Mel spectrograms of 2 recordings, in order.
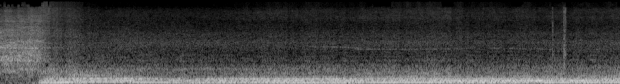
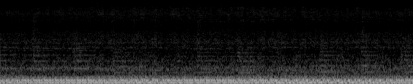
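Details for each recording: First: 1992 Toyota Land Cruiser FJ80 with swapped 6L L98 V8 and 6L80 transmission, first startup after conversion, tach and oil pressure gauge not yet working: fires within a second, deep steady idle rumble, no misses or knocks; normal idle. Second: 6L LS V8 (L98, 6L80) swapped into a 1992 Toyota FJ80 Land Cruiser: a smooth, even rumble at a noticeably fast idle with no misses. The idle is high because the tune isn't finished yet.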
